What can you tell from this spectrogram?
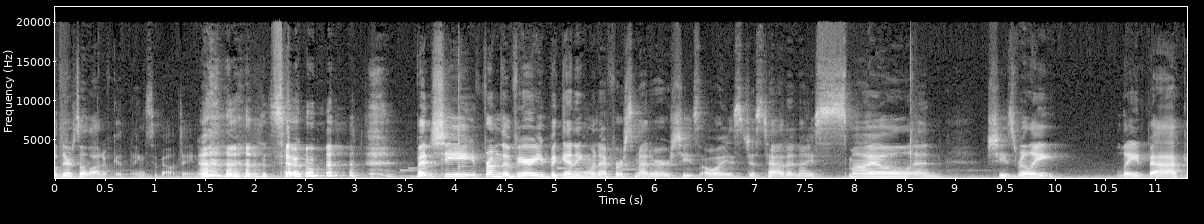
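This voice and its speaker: A woman's voice: mid-range voice, lively intonation, normal speed, soft background music. A woman in an interview speaking fondly of her partner, laughing now and then. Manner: warm, laughing between words.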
